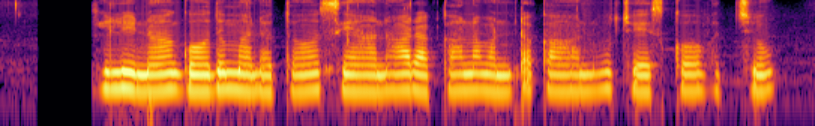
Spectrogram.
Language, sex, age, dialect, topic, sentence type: Telugu, female, 18-24, Southern, agriculture, statement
